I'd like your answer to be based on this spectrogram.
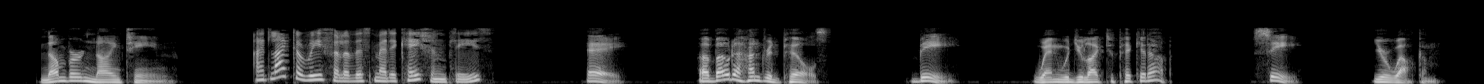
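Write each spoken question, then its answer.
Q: I'd like a refill of this medication, please.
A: B: When would you like to pick it up?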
